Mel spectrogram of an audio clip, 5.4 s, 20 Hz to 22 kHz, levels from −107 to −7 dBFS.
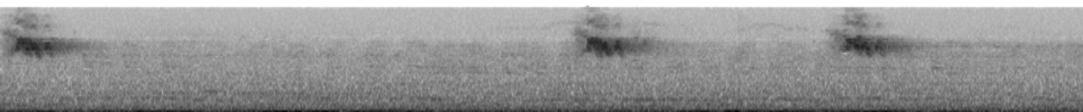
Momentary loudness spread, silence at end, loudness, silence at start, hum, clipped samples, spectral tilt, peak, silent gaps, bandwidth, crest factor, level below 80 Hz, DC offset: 16 LU; 0 s; -25 LUFS; 0 s; none; under 0.1%; -3.5 dB/octave; -4 dBFS; none; 12.5 kHz; 14 dB; -26 dBFS; under 0.1%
